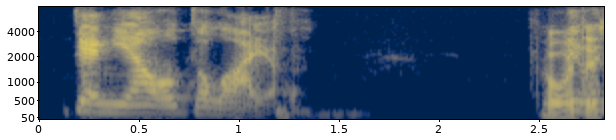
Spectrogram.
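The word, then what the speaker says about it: Delisle: I pronounce it is Del right d e l i s l e Del it is an Americanized version of a French name if I went over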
